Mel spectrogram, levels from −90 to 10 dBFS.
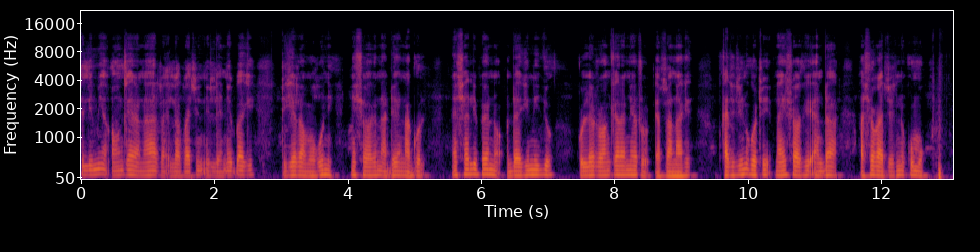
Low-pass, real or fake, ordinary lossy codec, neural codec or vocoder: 14.4 kHz; fake; none; codec, 44.1 kHz, 7.8 kbps, Pupu-Codec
